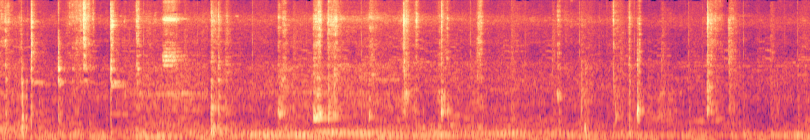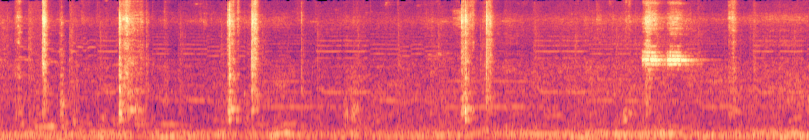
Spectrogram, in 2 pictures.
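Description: A metal spoon clinks and scrapes irregularly against a steel mixing bowl as chopped vegetables and chickpeas are stirred and ladled, over a steady low hum. Near the end there is a brief, brighter ringing clink, the loudest moment.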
